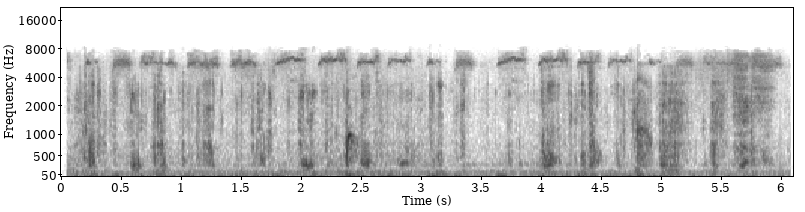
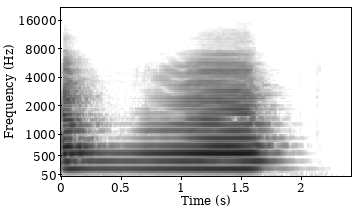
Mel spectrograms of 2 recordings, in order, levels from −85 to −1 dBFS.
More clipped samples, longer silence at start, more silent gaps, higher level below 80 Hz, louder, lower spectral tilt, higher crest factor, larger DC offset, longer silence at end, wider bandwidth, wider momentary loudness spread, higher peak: neither; about the same, 0.05 s vs 0 s; neither; first, -44 dBFS vs -74 dBFS; second, -29 LUFS vs -16 LUFS; second, -1.5 dB/octave vs -6 dB/octave; about the same, 20 dB vs 16 dB; neither; second, 0 s vs 0.6 s; first, 9 kHz vs 8 kHz; second, 6 LU vs 14 LU; second, -10 dBFS vs 0 dBFS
